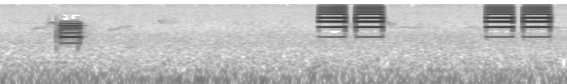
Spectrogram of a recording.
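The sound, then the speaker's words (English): A short electronic beep, then two pairs of bright, tonal chirps spaced about a second apart: a mobile phone's message alert after a SIM card is put in, sounding over a quiet background hum. “There's a message.”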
